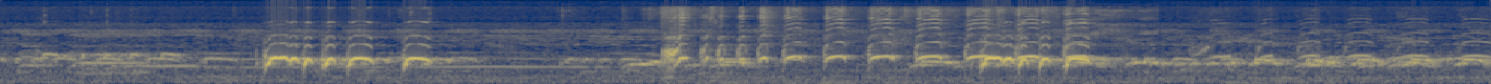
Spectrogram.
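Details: Local zebra dove calling out a rival, with repeated loud bursts of rolling, bubbling coos overlapping softer cooing from other doves throughout.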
